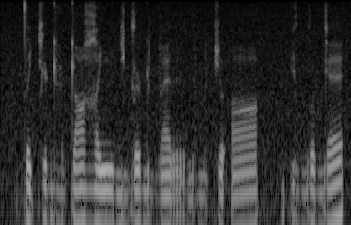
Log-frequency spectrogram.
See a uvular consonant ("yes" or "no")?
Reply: yes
